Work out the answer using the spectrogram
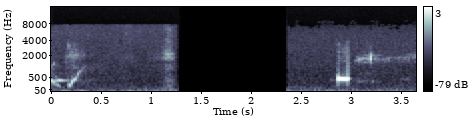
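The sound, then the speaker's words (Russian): A telephone number is dialed on a phone, giving a few short electronic beeps separated by silence, with one beep much louder than the rest. “сейчас на два звоню!”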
